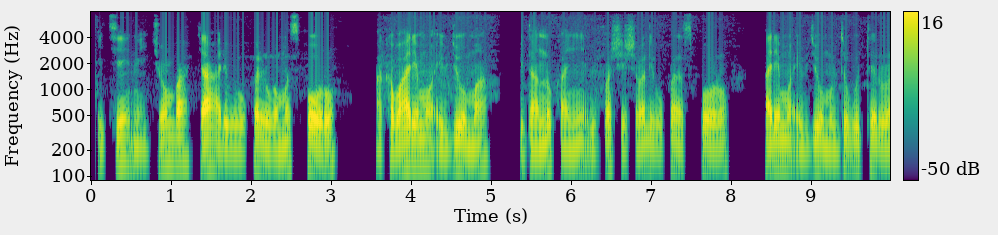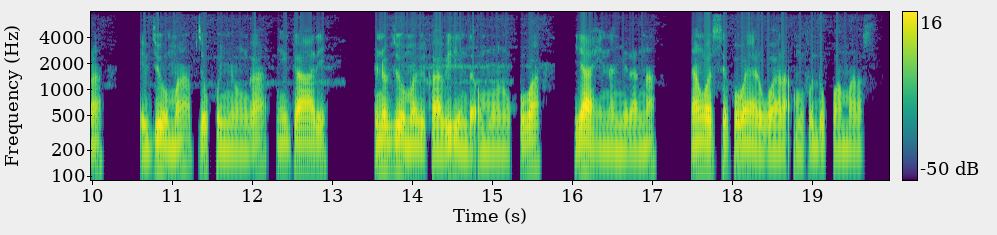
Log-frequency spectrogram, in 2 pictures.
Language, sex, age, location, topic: Kinyarwanda, male, 18-24, Kigali, health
